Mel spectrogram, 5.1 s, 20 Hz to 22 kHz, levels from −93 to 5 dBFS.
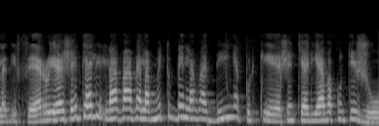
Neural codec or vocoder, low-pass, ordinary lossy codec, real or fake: none; 7.2 kHz; none; real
